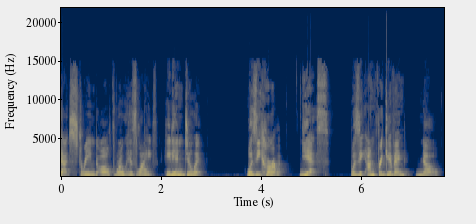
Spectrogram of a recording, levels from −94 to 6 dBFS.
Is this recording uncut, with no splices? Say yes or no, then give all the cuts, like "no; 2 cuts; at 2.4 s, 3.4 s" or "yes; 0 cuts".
no; 1 cut; at 2.0 s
